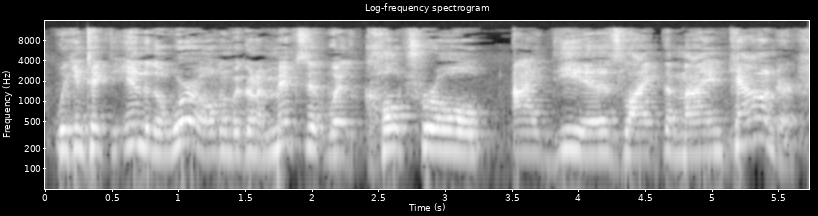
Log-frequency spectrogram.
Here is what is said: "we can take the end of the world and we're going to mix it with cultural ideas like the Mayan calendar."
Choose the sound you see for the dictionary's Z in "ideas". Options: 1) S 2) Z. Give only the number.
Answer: 2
